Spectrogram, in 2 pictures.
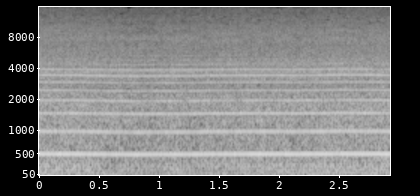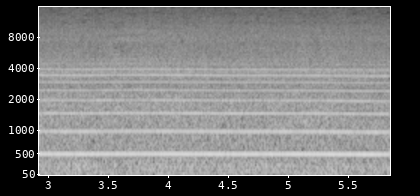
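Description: An electric motor whines steadily at a high pitch.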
